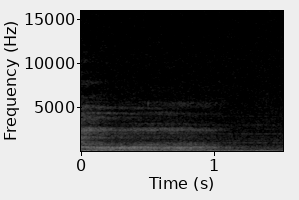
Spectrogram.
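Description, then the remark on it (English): A single drawn-out yawn, a breathy, slightly voiced exhale that holds steady and then slowly trails off, with no talking. “Oh, kids are making me yawn.”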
